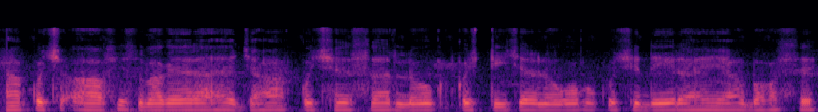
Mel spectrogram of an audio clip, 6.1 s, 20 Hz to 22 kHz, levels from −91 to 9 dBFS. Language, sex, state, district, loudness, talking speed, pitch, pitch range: Hindi, male, Jharkhand, Jamtara, -33 LUFS, 195 wpm, 120 Hz, 115-120 Hz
